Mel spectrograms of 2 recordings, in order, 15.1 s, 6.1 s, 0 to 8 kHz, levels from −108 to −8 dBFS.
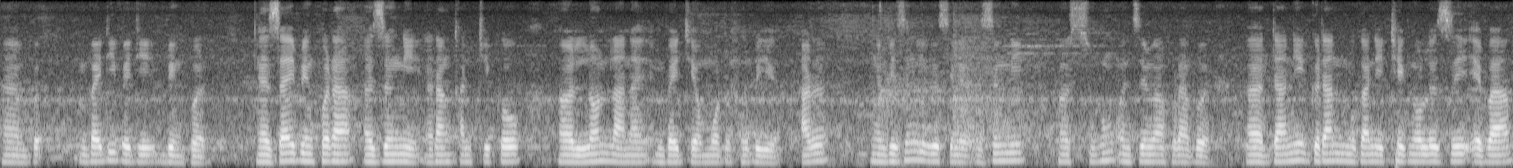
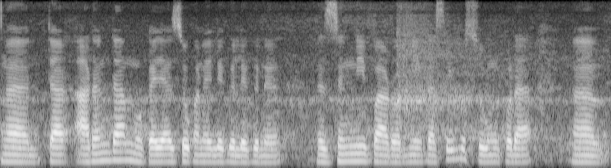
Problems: constant background noise, background conversations at intervals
